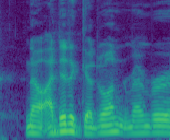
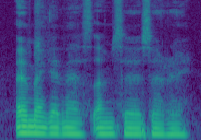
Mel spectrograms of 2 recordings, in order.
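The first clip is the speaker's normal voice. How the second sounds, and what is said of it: Good Trump impression. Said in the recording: “That was a good Trump accent.”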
